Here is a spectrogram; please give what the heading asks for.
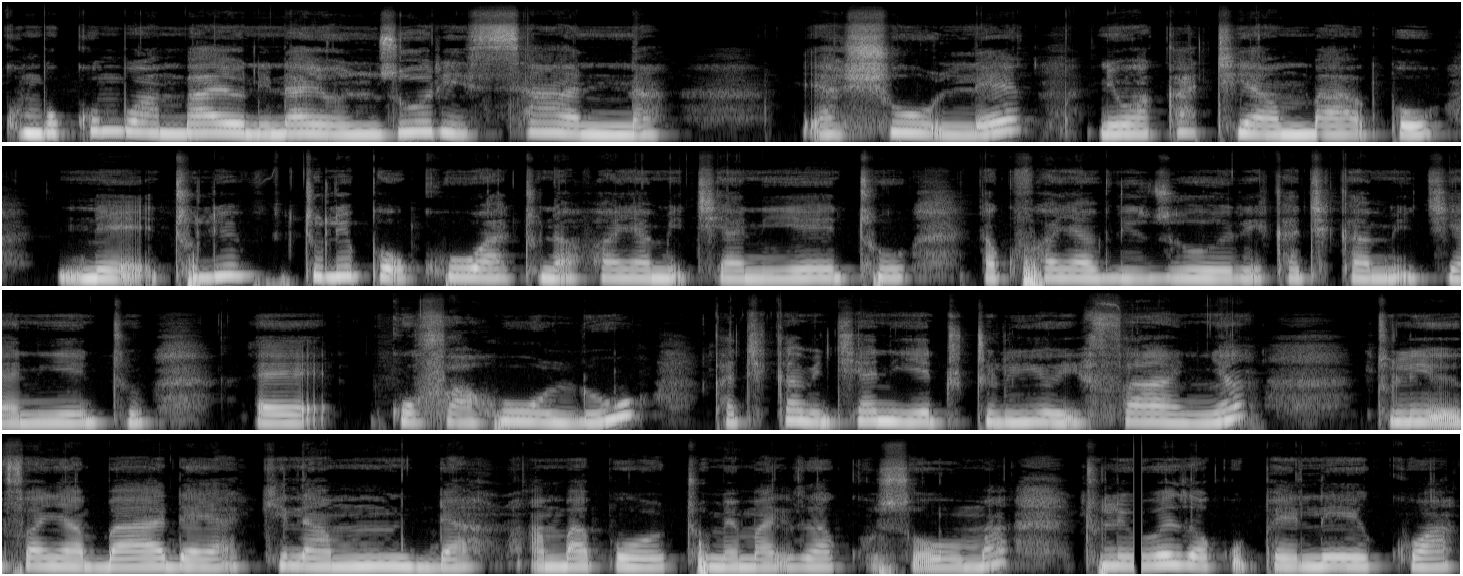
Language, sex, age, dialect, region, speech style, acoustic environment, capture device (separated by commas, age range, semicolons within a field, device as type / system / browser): Swahili, female, 18-24, Kenya - Mombasa, Kenya, happy, silence, mobile / Linux / Chrome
